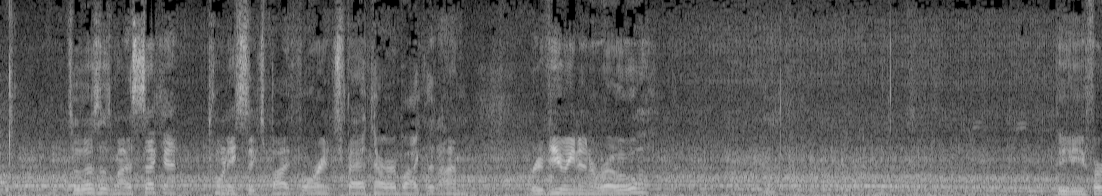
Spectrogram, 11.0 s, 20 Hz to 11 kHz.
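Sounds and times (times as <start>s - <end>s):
electric bike motor hum: 0.0s - 11.0s
wind on microphone: 0.0s - 11.0s.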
